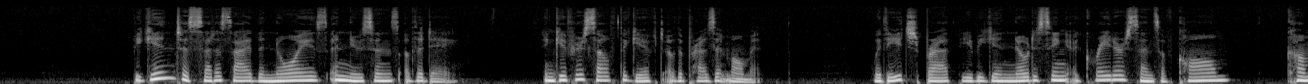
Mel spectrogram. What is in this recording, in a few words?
breathing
